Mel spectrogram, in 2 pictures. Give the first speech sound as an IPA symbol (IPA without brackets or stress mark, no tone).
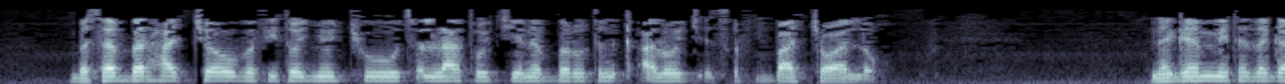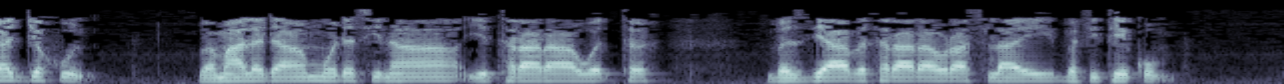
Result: b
